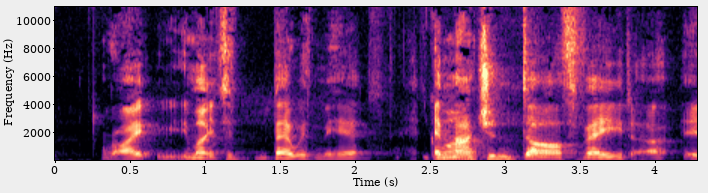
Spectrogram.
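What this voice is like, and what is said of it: Usual voice. Nothing is said of it.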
